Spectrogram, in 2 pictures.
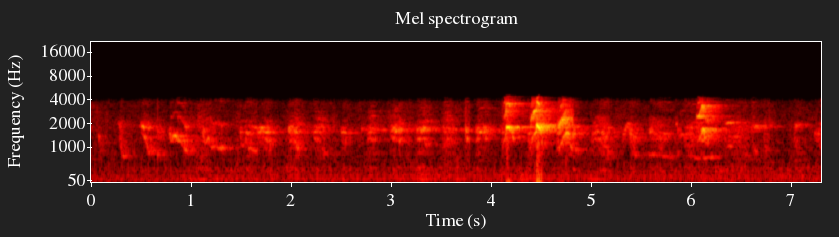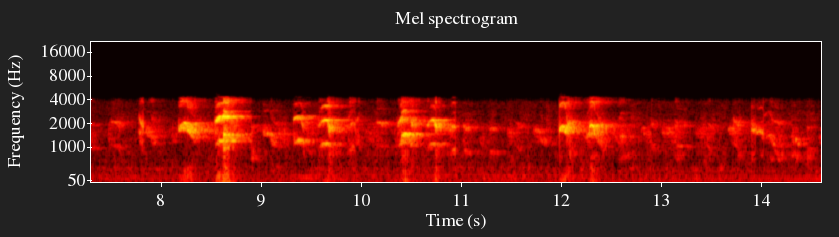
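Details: Labrador Retriever puppies at 28 days old, FCI registered, from the Honey Hany litter, whimpering and yipping almost nonstop. High, quavering cries overlap and swell into louder clusters every second or two.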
